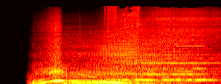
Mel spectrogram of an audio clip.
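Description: Intro sound effect of a car engine revving: after a moment of silence it starts about half a second in, its pitch rising sharply, then falling away. It blends into a held synth chord that keeps going, fading toward the end.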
